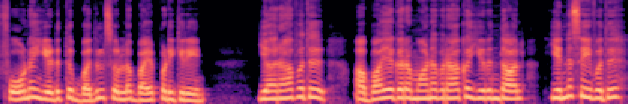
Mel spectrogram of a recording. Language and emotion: Tamil, fearful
